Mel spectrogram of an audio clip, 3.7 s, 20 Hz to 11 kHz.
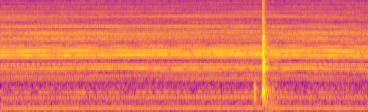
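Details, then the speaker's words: Electric backup turn-and-bank gyro in a 1956 Piper Tri-Pacer, engine off: thin, steady high-pitched whine as it winds up after switch-on, with a single sharp click. The red flag disappears, showing normal operation. "So I know that when that flag goes away, you can hear it winding up."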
